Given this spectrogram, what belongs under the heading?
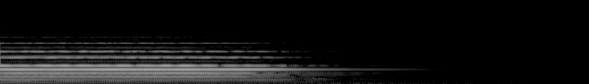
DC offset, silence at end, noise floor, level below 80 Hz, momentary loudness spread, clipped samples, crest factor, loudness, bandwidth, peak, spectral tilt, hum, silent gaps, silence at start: under 0.1%; 2.5 s; -86 dBFS; -68 dBFS; 11 LU; under 0.1%; 14 dB; -28 LUFS; 4.7 kHz; -16 dBFS; -7.5 dB/octave; none; none; 0 s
